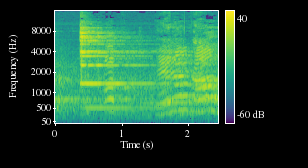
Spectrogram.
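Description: Boxing ring bell struck once about half a second in, its tone ringing on steadily and marking the end of a round, with voices from the crowd and corners over it.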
